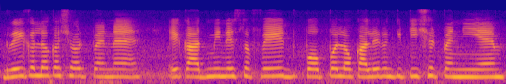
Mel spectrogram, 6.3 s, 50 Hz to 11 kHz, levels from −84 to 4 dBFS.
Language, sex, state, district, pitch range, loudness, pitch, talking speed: Hindi, female, Rajasthan, Bikaner, 265-280 Hz, -17 LUFS, 270 Hz, 170 wpm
